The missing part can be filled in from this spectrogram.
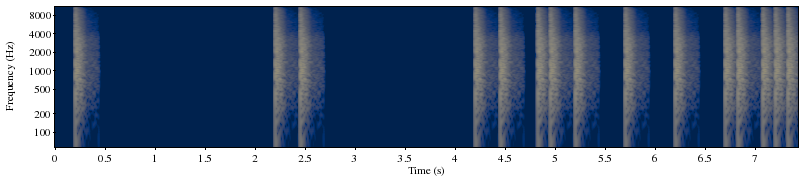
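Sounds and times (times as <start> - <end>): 
drum machine clap: 4.2 - 7.4.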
